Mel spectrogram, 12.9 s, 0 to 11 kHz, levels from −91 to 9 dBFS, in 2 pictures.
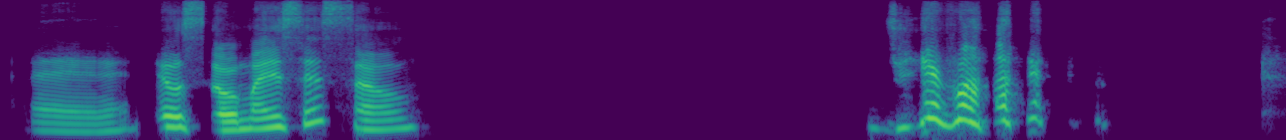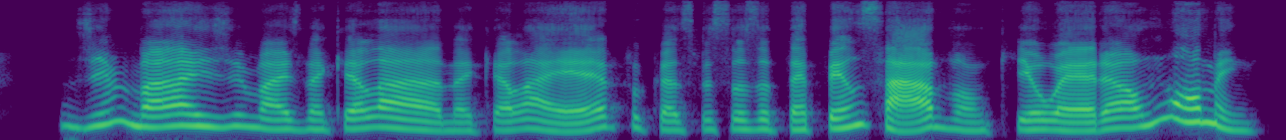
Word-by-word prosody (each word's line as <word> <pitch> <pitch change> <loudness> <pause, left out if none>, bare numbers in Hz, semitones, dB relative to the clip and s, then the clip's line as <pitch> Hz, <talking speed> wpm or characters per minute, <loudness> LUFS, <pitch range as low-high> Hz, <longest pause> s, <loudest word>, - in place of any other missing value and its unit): É, 145 +1 -12
eu 215 0 +4
sou 160 -5 +2
uma 185 +3 +1
exceção. 200 - -2 2.2
Demais. 255 - +4 1.8
Demais, 235 -1 +1
demais. 190 -6 -3
Naquela 180 0 -1
naquela 160 +4 -4
época, 170 +5 -3
as 160 -1 -10
pessoas 175 +1 -9
até 170 0 -4
pensavam 190 -3 +1
que 175 - -21
eu 170 0 -1
era 160 +6 +2
um 285 - -4
homem, 285 - +2
185 Hz, 95 wpm, -20 LUFS, 160-215 Hz, 2.2 s, eu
